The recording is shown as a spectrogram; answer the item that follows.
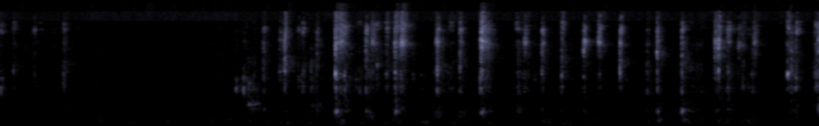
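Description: Quiet, close-up typing on a computer keyboard, a pause and then a steady run of irregular, crisp key clicks, some sharper than others, with no talking.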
